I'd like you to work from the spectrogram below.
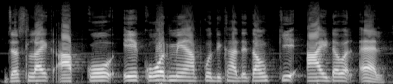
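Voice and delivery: ordinary talk, nothing marked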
